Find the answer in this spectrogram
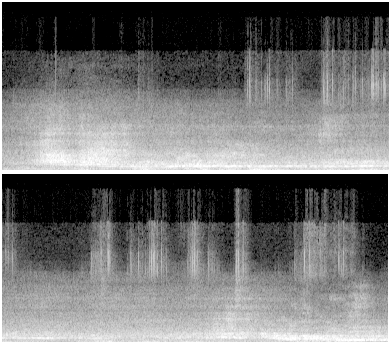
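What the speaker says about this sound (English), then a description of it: "you have Qantas coming" A Qantas airliner's engines roar loud and continuous at Sydney Airport, a broad sustained rumble that holds steady throughout with no voices.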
